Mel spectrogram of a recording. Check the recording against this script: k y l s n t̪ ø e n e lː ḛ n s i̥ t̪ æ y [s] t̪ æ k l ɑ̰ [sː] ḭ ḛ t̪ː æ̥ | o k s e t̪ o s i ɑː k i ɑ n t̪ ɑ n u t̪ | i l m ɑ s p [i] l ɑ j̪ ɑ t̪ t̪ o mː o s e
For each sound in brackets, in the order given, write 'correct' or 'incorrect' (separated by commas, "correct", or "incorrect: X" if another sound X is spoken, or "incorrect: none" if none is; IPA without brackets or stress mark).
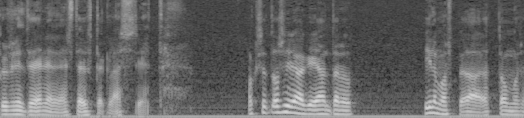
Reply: incorrect: h, correct, incorrect: e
